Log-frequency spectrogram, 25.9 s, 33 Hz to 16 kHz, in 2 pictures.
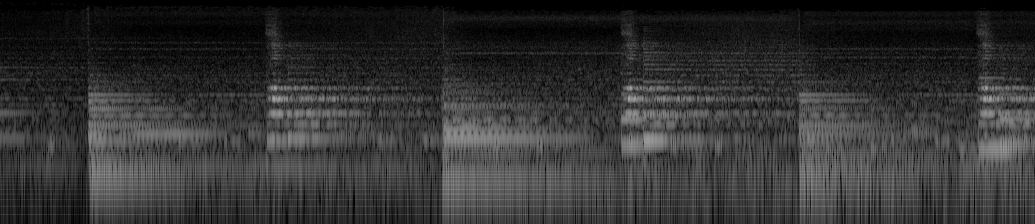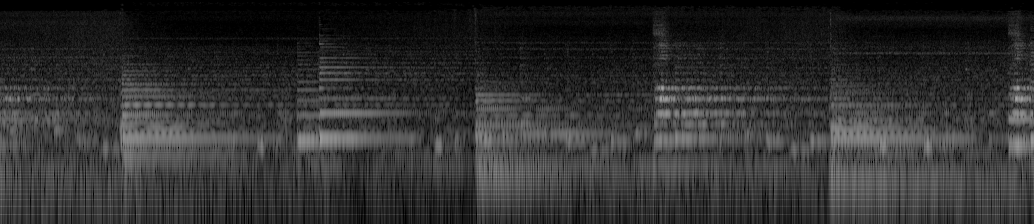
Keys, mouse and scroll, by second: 2.5 click, 4.7 click, 5.6 alt+scroll down 1, 6.2 alt+scroll up 1, 8.1 scroll up 1, 9.5 alt+scroll down 1, 12.4 alt+scroll up 1, 15.1 click, 18.8 click, 21.5-25.8 drag.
